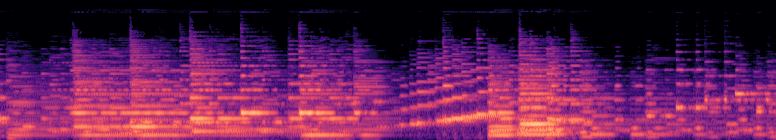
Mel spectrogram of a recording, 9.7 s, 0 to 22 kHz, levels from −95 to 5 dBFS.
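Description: A speech-tuned noise suppressor sits on this music the whole way, treating held tones and tails as noise, so the level pumps by roughly 10 dB. It clamps down hard at 0.4–0.9 s, 3.37–3.64 s and 4.55–5.46 s, each dipping about 12 dB, then lighter at 7.59–7.9 s, about 7 dB, sinking sustains while attacks slip through.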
